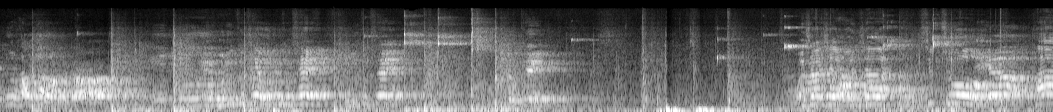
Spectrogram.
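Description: A basketball bouncing on a hardwood gym floor as it is dribbled, with a heavier thud about seven seconds in. Players' voices call out, echoing in the large hall.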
